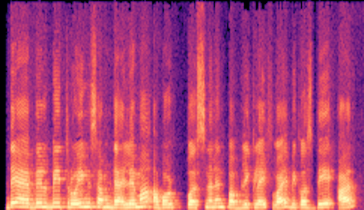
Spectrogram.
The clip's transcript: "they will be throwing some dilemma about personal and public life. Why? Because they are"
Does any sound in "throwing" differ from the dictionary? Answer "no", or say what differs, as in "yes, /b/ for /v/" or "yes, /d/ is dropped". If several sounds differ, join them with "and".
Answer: yes, /t/ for /θ/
